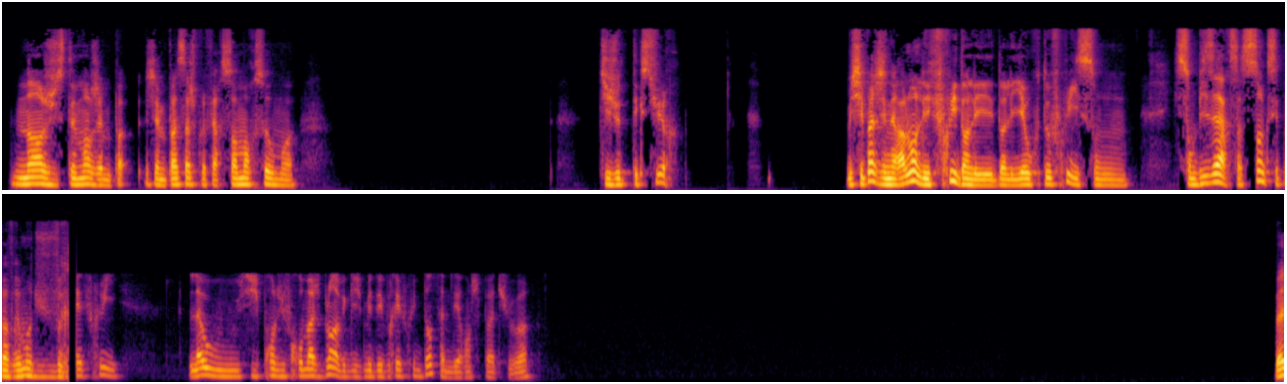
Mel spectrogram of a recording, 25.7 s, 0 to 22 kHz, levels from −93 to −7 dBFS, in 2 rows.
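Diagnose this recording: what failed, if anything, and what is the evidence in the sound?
Input stage, likely an input switched to a poorer device: an 80 ms dropout at 13.50 s, then boxy speech, nothing above 3.8 kHz, about 10 dB quieter, until 22.96 s.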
